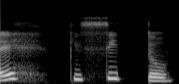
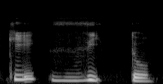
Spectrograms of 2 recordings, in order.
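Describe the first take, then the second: First: "erquisito" with a faded X and a hissed S; very slow "erquisito", X nearly swallowed, S never Z; Spanish pronunciation. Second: "Esquisito" in slow separate syllables, buzzed Z; Portuguese Z sound. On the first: Teacher contrasts Spanish with Portuguese, slow "erquisito" with a softened X. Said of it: "Esse X é pronunciado, é, meio sumido". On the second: Teacher repeats the Portuguese word, slow "Esquisito" with a Z sound. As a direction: slowly sound out "Esquisito" with a voiced Z. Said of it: "com som de Z". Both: Shown as a demonstration.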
